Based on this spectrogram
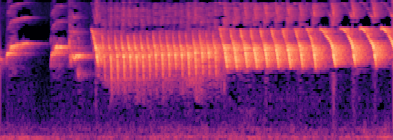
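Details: Canary song used to teach young canaries: a few clear rising whistles, then a long rapid rolling trill of closely repeated high notes, pulsing steadily in loudness.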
